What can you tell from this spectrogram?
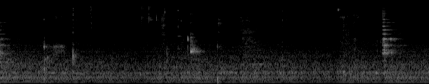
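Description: Quiet handling sounds of coffee-soaked savoiardi (ladyfingers) being laid onto mascarpone cream: a faint soft squish or drip about two seconds in and a short cluster of light clicks near the end.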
